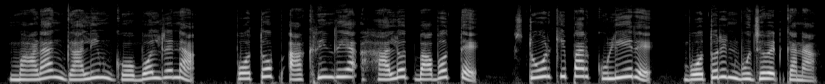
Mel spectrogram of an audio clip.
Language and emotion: Santali, fearful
